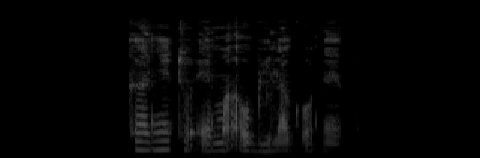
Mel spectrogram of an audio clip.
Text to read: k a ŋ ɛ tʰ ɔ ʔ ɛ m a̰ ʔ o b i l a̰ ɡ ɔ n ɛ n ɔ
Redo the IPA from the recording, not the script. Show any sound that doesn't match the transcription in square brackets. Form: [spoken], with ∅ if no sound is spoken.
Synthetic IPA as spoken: k a [ɲ] ɛ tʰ ɔ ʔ ɛ m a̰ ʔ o b i l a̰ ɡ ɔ n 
